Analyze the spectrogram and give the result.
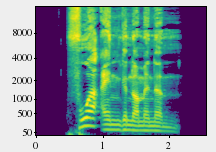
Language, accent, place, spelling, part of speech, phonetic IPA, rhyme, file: German, Germany, Berlin, voreingenommenem, adjective, [ˈfoːɐ̯ʔaɪ̯nɡəˌnɔmənəm], -aɪ̯nɡənɔmənəm, De-voreingenommenem.ogg
- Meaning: strong dative masculine/neuter singular of voreingenommen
